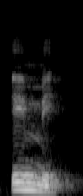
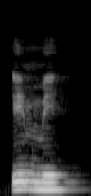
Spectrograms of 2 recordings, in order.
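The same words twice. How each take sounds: Both takes have the same delivery.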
